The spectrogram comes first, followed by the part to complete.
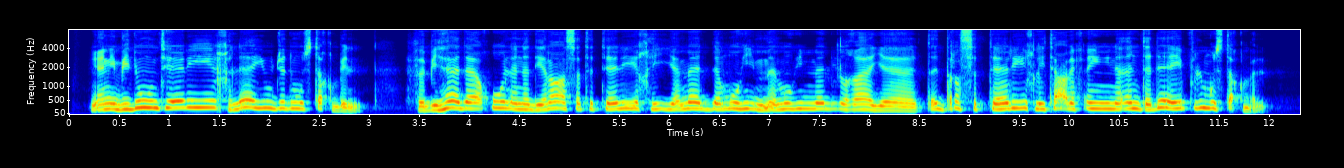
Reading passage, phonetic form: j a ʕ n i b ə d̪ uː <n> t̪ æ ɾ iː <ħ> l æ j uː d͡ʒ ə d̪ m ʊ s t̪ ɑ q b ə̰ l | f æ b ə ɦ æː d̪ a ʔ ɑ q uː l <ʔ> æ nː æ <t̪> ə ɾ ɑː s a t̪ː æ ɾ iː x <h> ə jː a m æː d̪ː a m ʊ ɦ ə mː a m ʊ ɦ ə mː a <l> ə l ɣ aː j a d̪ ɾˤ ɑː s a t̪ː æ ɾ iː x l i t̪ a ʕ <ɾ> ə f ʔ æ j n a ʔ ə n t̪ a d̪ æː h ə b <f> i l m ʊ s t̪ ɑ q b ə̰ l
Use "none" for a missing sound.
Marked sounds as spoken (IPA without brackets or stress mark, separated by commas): n, x, ʔ, d̪, h, l, ɾ, f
